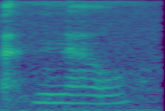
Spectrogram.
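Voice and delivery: whispered dismissive "Uh, no."; whispered bird voice. Retold or imitated. Owner voicing her bird refusing to talk, whispered. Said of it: "She's like".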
